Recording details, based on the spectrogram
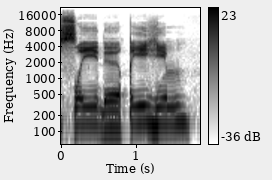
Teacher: dia disamarkan, didengungkan, tahan dua harakat dan tebal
